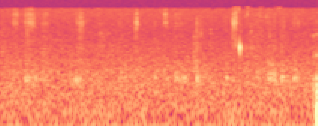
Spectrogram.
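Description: Near silence: the faint scratch of a felt-tip marker writing on paper, over a low steady hum.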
